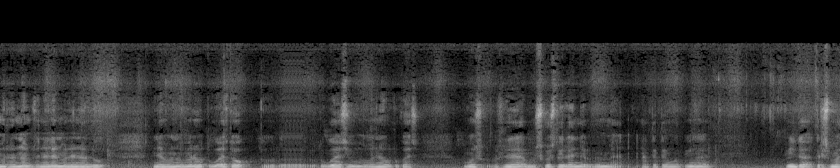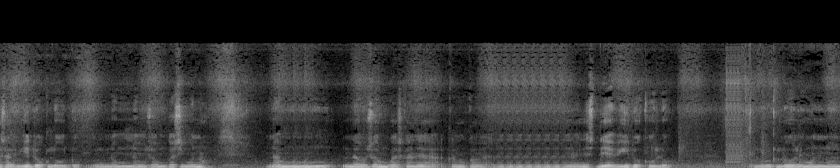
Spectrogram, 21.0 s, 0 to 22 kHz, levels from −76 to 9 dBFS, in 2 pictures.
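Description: Runs of compressed frames were delivered more than once, so the decoder replays the same slice of speech as a stutter:

3.57–3.76 s: a 46 ms block repeats four extra times.
8.18–8.30 s: a 116 ms block plays once more.
14.14–14.42 s: a 139 ms block repeats twice, just before "namu sa".
16.77–17.58 s: a 116 ms block loops seven extra times, adding about 0.8 s.
19.61–19.75 s: a 36 ms block repeats three extra times.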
